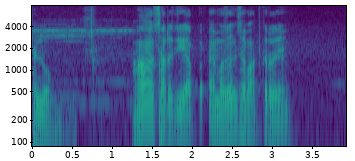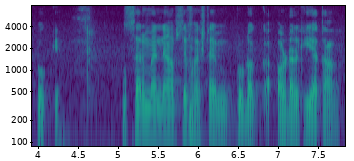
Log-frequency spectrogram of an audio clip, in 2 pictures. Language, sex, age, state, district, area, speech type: Urdu, male, 60+, Maharashtra, Nashik, urban, spontaneous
